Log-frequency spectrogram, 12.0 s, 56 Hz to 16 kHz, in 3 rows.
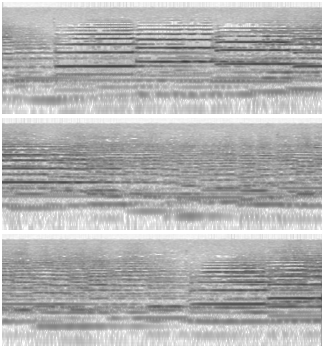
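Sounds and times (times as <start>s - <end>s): orchestral brass melody: 0.0s - 12.0s.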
